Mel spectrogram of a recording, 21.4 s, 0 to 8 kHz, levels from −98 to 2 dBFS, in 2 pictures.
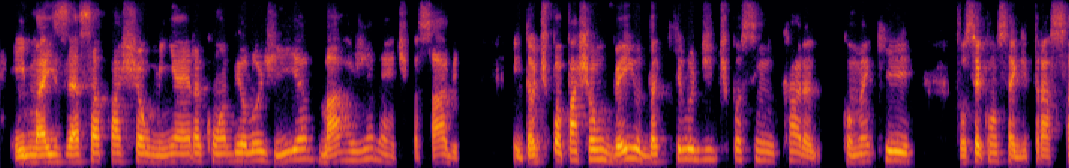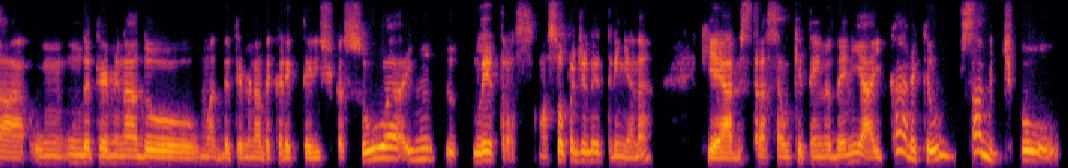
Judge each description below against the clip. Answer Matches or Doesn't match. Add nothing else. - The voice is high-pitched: Doesn't match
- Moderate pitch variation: Doesn't match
